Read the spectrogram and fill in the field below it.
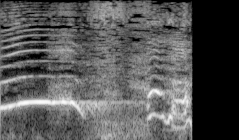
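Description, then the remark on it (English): A man lets out a loud, sustained high-pitched scream that wavers and breaks into strained, cracking cries before cutting off abruptly into silence. “That nigga about screaming like that for the rest of his life in prison.”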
